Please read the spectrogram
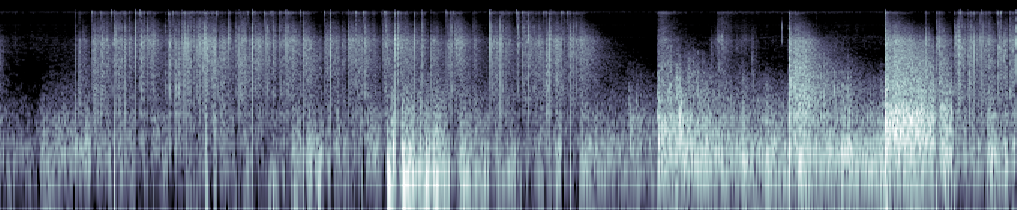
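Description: Fireworks going off: a ground firework hisses and crackles for several seconds. Several more sudden bursts of hissing and crackling follow near the end, the loudest about twelve seconds in.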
